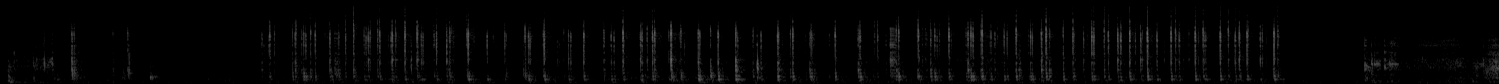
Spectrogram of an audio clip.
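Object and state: Cardboard perfume box.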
